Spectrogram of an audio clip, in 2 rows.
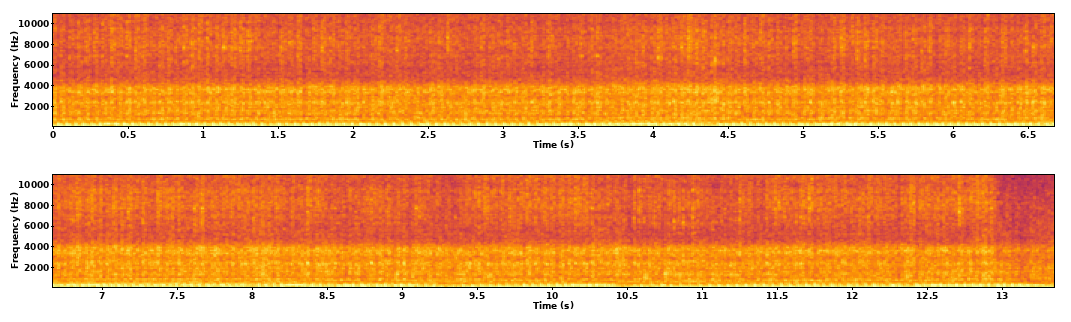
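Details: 1980 Kawasaki Z500 B motorcycle engine idling steadily with a fast ticking, knocking patter through the exhaust note; cause unknown.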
